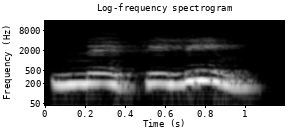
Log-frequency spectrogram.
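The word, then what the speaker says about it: Nephilim: Nepilim se pronuncia Nefilim en el original hebreo.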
